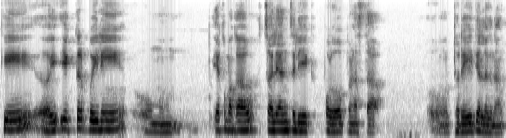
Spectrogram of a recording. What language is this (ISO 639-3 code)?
kok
